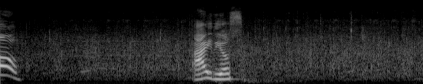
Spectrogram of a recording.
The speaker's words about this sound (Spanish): Si ese es el aplauso.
